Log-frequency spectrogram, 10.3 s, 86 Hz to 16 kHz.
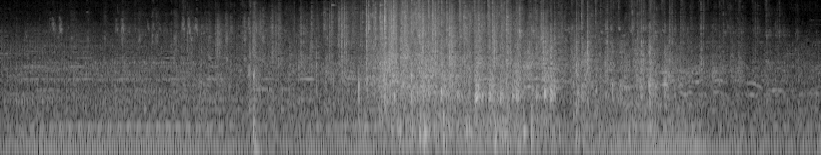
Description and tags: truck or cart pass heavy rattle metal wood stuff Gaza 2016
heavy, metal, cart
